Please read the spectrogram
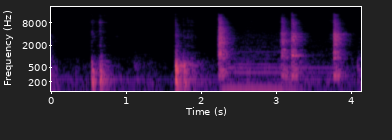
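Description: Glaze-fired ceramic ware knocking and clinking as pieces are set down and lifted from an electric kiln's shelf: a handful of light, hard knocks, with a short scraping, ringing slide of pottery on the shelf in the middle.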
